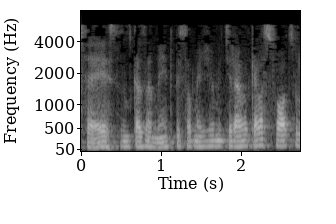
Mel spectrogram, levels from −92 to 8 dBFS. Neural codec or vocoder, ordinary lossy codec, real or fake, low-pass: none; MP3, 24 kbps; real; 7.2 kHz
